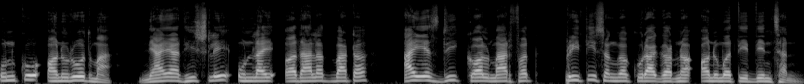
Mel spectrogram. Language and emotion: Nepali, neutral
